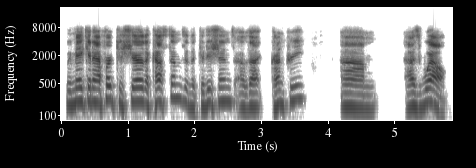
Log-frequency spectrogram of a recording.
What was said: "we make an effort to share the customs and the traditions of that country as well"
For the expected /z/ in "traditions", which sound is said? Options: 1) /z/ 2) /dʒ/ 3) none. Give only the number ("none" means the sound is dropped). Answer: 1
